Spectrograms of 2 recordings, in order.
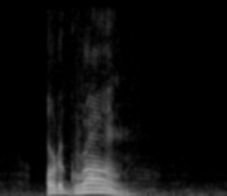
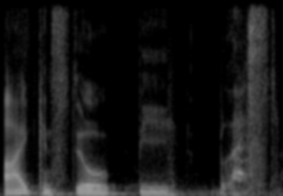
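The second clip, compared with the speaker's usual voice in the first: hushed; 8 semitones lower, 6 dB quieter, much slower than usual. Real, not acted. Quiet emphatic sermon climax.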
